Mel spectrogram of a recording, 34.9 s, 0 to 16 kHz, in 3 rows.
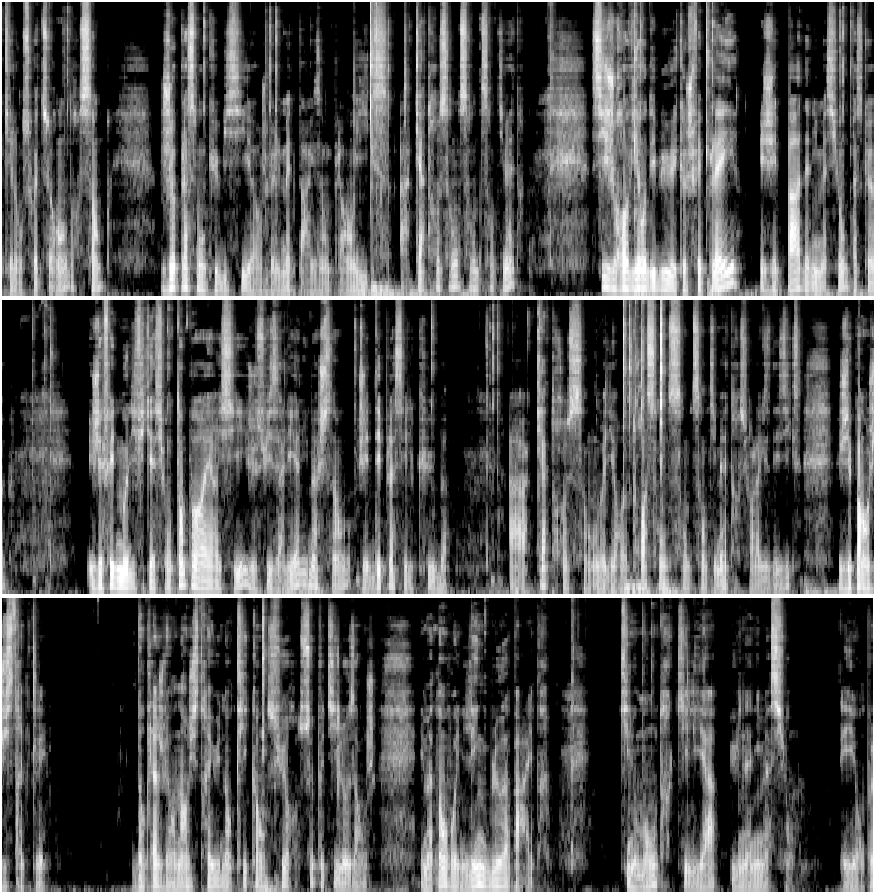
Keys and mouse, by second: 0.8-2.6 drag, 3.5 click, 8.3 click, 9.3 click, 11.1 click, 12.1-13.8 drag, 16.3 click, 18.1 click, 26.7 click, 31.8-34.8 drag.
